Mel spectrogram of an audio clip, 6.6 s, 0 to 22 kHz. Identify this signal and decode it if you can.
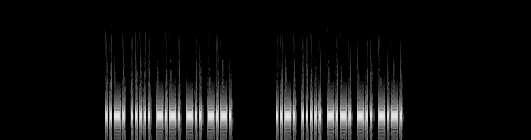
Morse code, heard as a keyed tone, about 46 wpm, 700 Hz. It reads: F5CDC F5CDC
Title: DXCC-100 Call Signs - 5 Characters - Repeated 2x - 45wpm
